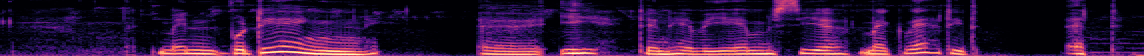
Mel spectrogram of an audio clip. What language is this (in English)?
Danish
